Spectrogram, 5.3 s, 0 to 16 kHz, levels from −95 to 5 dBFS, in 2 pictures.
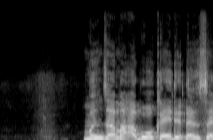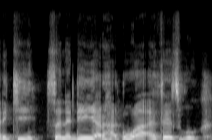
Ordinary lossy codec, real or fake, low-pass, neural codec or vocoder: none; fake; 14.4 kHz; vocoder, 44.1 kHz, 128 mel bands, Pupu-Vocoder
